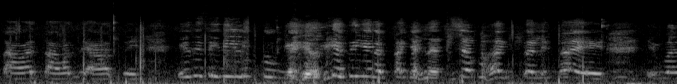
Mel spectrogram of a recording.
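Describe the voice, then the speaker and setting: A woman chatting casually while gaming, telling a story in an animated way and laughing often. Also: high voice, normal speed, over a noisy crowd. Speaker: gamer chatting while playing. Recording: distant mic with loud background noise.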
